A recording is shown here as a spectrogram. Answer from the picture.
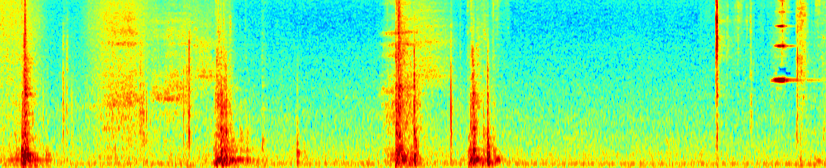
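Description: A handful of separate knocks and thunks from a kitchen under-sink cabinet as its door is opened and the water valve inside is handled, about five in all spread over the few seconds; the valve turns out to be broken.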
